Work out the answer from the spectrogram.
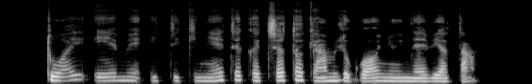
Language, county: Lithuanian, Vilnius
